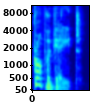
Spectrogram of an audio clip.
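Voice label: "propagate", British English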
